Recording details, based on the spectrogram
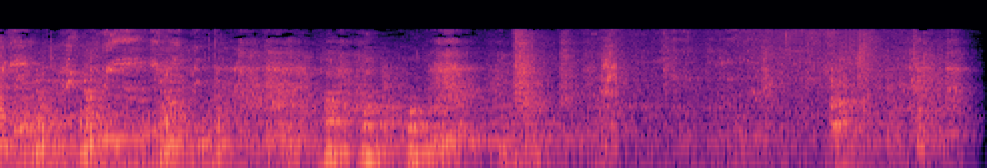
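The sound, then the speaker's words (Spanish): Pigs squeal loudly and shrilly, with overlapping piercing cries and grunts coming in rapid, continuous bursts for the whole stretch, with no talking, as sharp pincers cut off part of their tails a few days after birth. “Unas tenazas afiladas amputan parte del rabo de los cerdos para evitar las mordeduras provocadas por el estrés que causa una vida de confinamiento.”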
